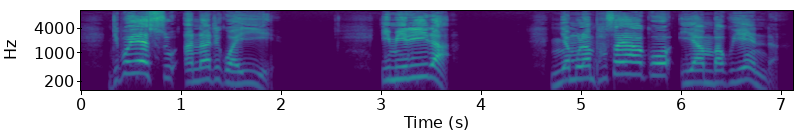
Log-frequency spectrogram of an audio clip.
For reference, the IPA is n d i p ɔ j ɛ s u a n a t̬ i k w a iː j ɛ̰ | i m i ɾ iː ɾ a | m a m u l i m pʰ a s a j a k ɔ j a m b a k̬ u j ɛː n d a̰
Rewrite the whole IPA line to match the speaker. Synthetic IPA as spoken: n d i p ɔ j ɛ s u a n a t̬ i k w a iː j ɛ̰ | i m i ɾ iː ɾ a | ɲ a m u l a m pʰ a s a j a k ɔ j a m b a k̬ u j ɛː n d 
